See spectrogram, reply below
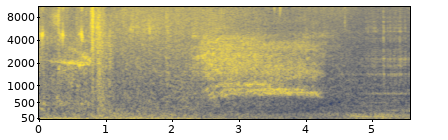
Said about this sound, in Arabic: أما ثور فأمسك بميولنر ورماها على الوحش هيا يا ميولنر أرني مصرعه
